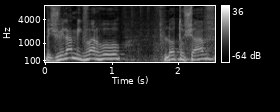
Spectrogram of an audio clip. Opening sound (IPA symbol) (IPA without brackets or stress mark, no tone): b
